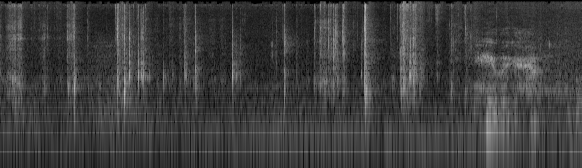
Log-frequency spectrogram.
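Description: Scissors cutting across paper strips for a unicorn ornament, a run of close crisp snips and rustles.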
